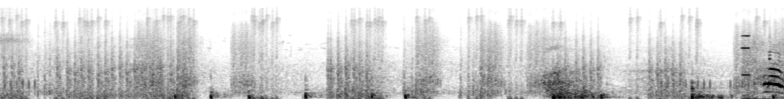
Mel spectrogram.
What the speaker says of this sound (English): we've got a grenade launcher that's targeting that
